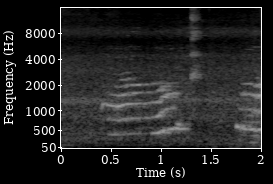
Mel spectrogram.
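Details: Short, high, wavering cries over quiet room noise from a newborn baby girl just after an unexpected floor delivery attended by a midwife; newborn cry.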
